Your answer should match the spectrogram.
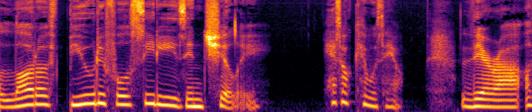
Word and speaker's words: Chile: 그러면 어 칠레라고 하면 되지 않을까 생각하시겠지만 그게 아닙니다. 잘 들어보세요. chili, chili, chili. 아, 칠레가 아니라 chili. 라고 발음이 되는군요. 그죠? 물론, 어, chili sauce라고 할 때 그 chili하고 동일한 발음입니다.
